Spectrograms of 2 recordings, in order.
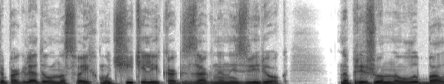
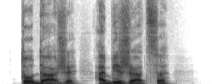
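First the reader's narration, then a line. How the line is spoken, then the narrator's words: Angry. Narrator (Russian): сердито сказала русоволосая красавица Катя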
